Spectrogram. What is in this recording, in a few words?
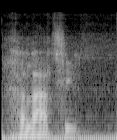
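"chelatie", Dutch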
